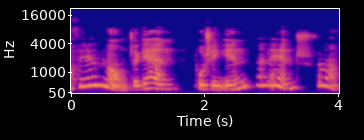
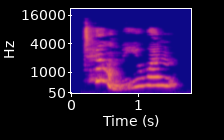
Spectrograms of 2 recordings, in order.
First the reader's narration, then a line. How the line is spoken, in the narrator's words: he trailed off, gasping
